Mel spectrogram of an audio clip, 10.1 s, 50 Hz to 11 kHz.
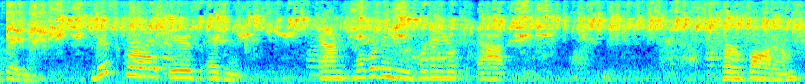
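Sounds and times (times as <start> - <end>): parrots chirping: 0.0 - 10.0.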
